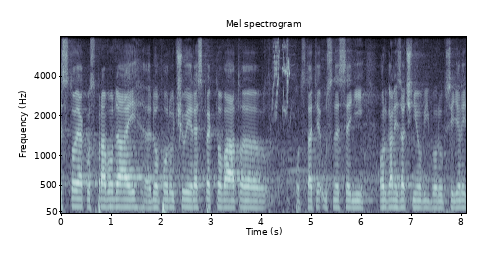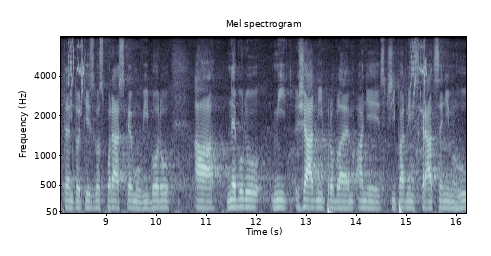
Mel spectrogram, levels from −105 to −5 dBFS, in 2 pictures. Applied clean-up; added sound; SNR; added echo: none; Bird; 10 dB; none.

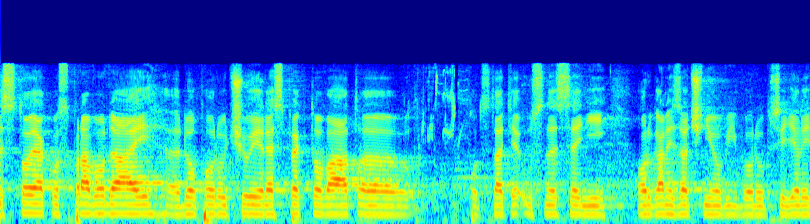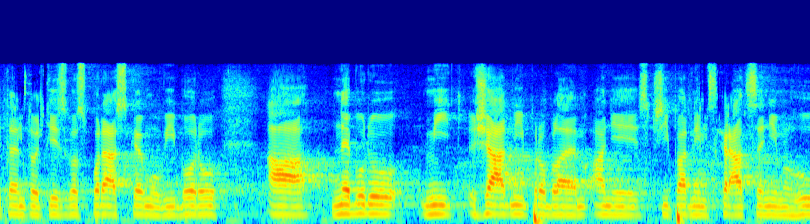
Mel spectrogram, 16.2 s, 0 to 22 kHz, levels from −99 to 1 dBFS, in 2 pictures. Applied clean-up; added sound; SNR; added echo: neural separator model SepFormer DNS4.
